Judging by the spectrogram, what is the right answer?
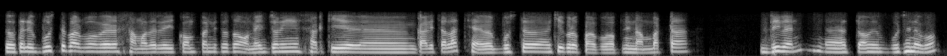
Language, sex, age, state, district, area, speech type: Bengali, male, 18-30, West Bengal, Murshidabad, urban, conversation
